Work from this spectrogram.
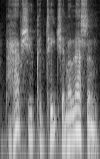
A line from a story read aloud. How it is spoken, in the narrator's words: smiled and whispered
